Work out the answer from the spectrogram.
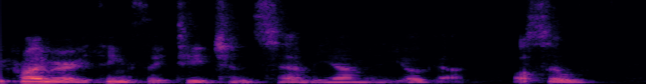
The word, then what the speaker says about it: Samyama: Well, what's the two primary things they teach in Samyama Yoga? Also, some people pronounce it as Sanyama yoga.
